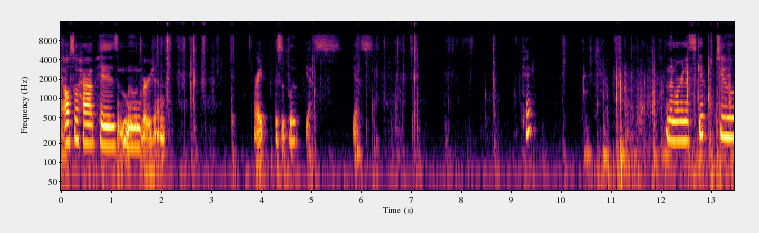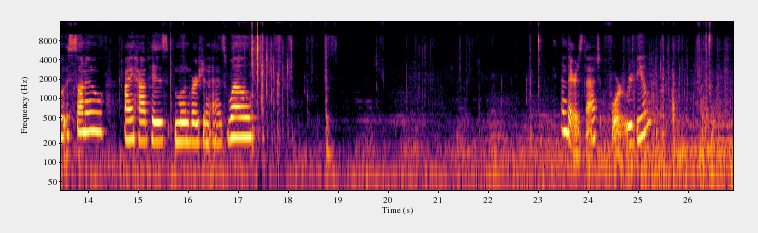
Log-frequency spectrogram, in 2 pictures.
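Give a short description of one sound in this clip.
Plastic sleeves rustle and crinkle close by.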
